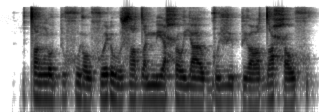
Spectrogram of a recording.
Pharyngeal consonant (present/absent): present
